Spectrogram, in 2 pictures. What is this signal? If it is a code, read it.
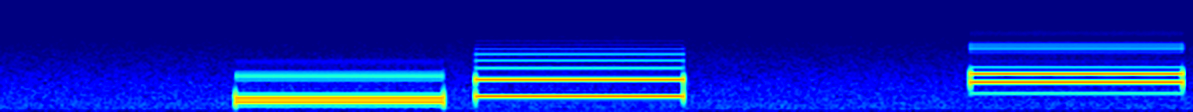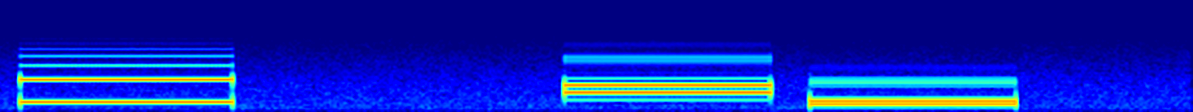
Aircraft SELCAL, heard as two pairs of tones. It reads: CF-GQ PS-CQ JM-AD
